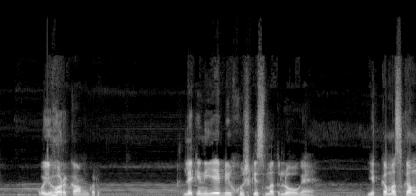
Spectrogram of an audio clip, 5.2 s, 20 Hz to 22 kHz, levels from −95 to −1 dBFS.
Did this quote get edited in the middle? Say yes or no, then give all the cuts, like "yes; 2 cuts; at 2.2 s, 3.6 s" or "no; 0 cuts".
no; 0 cuts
